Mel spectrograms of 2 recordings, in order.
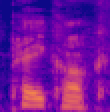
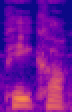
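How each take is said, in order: First: The first syllable rhymes with 'day'. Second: The first syllable rhymes with 'see'. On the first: The speaker calls it right. "it is paycock" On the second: The speaker calls it wrong. "It's not peacock"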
